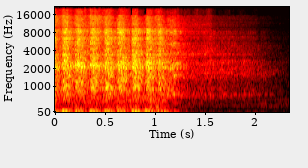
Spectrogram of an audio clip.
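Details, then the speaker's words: 1996 Triumph Thunderbird after the sprag clutch repair: about five quick starter chugs a second, then it dies without catching. It cranks but won't start; the owner suspects fuel isn't reaching the carb and switches between reserve and main. "Fuel might not have been getting to the carb here, so I heard it actually move around here when I went between reserve or reservoir."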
